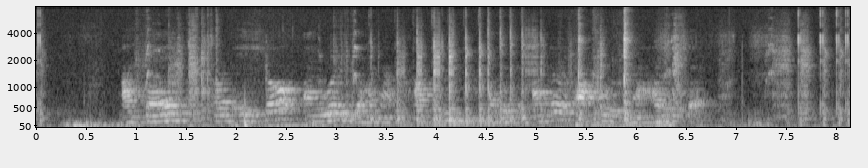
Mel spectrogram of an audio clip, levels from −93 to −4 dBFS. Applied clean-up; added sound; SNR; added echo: none; Squeak; 0 dB; reverberation time 0.6 s.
